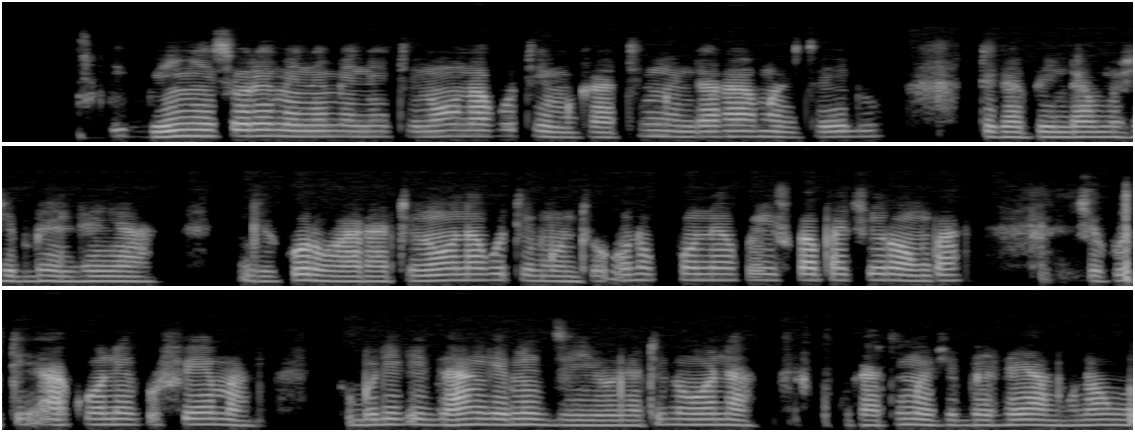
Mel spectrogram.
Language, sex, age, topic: Ndau, male, 18-24, health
